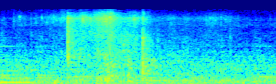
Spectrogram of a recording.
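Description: Paper gift wrapping rustling as it is pulled open, one burst lasting about half a second, starting about half a second in.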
